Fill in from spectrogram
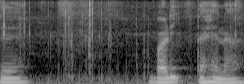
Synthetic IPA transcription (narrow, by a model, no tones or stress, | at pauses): ɛ | baɽiʔ̚t̪aɦɛna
